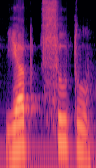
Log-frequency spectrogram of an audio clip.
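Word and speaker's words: يَبْصُۜطُ: The first word Yabsutu, para or lesson number 1 and surah name Al-Baqarah, surah number 2, ayat number 245.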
